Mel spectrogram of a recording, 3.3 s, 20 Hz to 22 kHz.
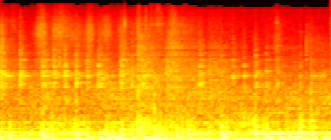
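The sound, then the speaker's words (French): Underground metro platform on line 14 fills with steady, loud low rumble and faint rhythmic clatter, a continuous mechanical drone with no clear voices. “On est sur la ligne 14, donc là, vous imaginez, on est sur le quai arrivé de la ligne 14.”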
